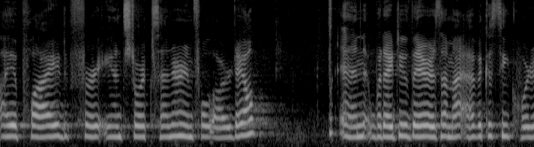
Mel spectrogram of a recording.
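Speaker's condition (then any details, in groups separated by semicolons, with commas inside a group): Cerebral palsy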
